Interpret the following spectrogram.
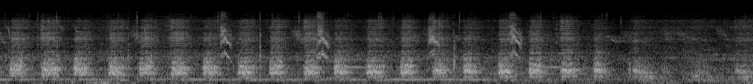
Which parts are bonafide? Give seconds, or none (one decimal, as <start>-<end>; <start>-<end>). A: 0.0-6.3; 7.0-7.5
